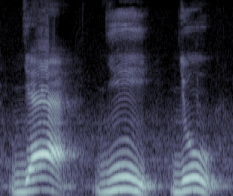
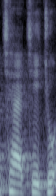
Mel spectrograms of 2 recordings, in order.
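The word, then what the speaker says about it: ج: Ja, ji, ju, aja. Bukan ca, ci, cu, aja. Ya, oke, paham? Itu cara melafalkan jim.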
